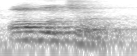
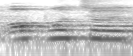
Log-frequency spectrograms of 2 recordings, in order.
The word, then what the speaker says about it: অবচয়: অপচয় বলবা না, এটাকে অনেকে উচ্চারণ করো তোমরা অপচয়, এটি অবশ্যই অবচয়।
